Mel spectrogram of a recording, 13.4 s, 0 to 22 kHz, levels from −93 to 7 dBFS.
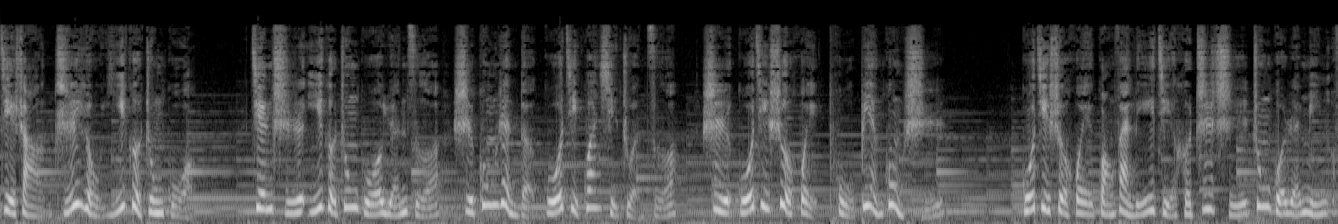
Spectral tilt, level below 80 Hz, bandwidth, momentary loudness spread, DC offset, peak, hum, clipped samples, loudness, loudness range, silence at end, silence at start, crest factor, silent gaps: -5 dB/octave; -50 dBFS; 14 kHz; 14 LU; under 0.1%; -6 dBFS; none; under 0.1%; -21 LUFS; 2 LU; 0 s; 0 s; 14 dB; none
